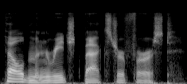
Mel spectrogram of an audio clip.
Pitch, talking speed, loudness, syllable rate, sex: 95 Hz, 130 wpm, -21 LUFS, 3.9 syllables/s, male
